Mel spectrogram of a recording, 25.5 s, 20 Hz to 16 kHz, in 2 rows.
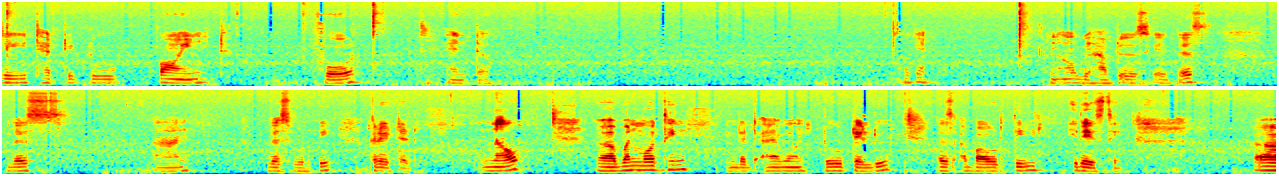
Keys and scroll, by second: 4.0 typing, 10.4 Return.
